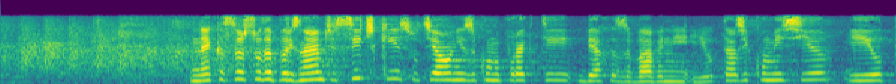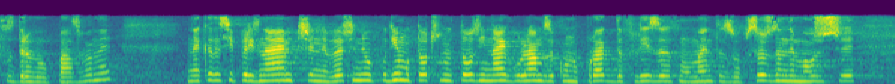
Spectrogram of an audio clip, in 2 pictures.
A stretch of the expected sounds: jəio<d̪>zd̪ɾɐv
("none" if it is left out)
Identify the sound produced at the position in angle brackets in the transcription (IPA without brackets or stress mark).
t̪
